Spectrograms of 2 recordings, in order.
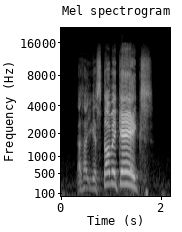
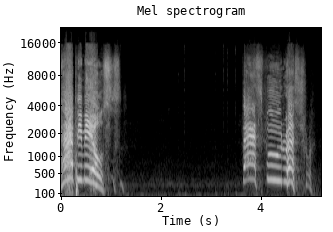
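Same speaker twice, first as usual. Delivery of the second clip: comic shout; 6 semitones higher, 9 dB louder, slower than usual. Real, not acted. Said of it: "comic shout".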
